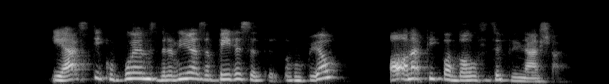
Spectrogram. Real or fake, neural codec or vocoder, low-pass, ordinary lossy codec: fake; codec, 16 kHz, 1 kbps, FunCodec, trained on LibriTTS, 50 frames a second; 7.2 kHz; Opus, 16 kbps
